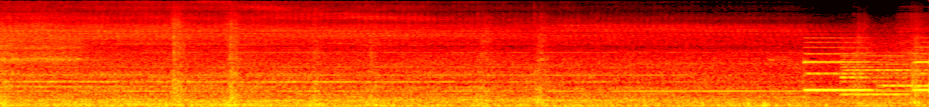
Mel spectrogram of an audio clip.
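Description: A train pulling out on the next track at a station platform: a steady rumble with a couple of clicks. About eight seconds in, a station chime melody of clear, stepping tones starts over it.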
